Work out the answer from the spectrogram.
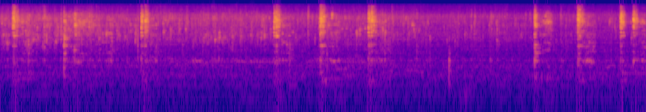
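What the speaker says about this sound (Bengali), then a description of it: "একটু নাড়াচাড়া করে নেই।" Boiled chickpeas stirred with fried garlic in a pan, spatula scrapes repeating irregularly over a steady close sizzle, with no voices.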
